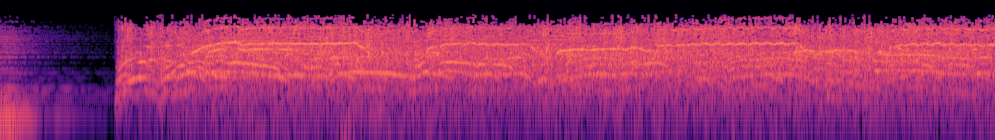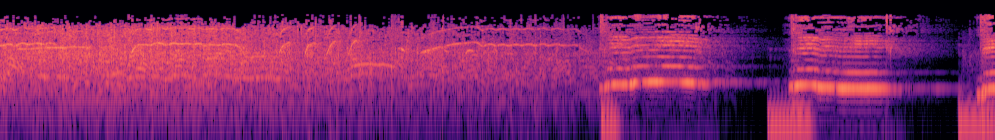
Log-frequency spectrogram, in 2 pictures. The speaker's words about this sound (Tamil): நீங்கள் ரசிக்க நாங்கள் இசைக்க கைத்தட்டியே பாட்டு சொல்லுங்களே. உங்கள் கைத்தட்டல் போல் இல்லை செல்வங்களே.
